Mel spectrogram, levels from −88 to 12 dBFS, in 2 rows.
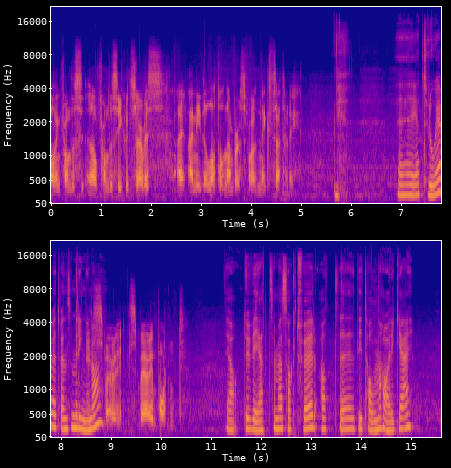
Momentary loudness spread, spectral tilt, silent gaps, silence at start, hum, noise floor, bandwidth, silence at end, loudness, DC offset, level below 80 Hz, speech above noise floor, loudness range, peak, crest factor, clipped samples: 12 LU; -5.5 dB/octave; none; 0 s; none; -47 dBFS; 17.5 kHz; 0.55 s; -19 LUFS; under 0.1%; -62 dBFS; 28 dB; 7 LU; -6 dBFS; 14 dB; under 0.1%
